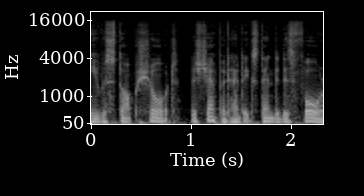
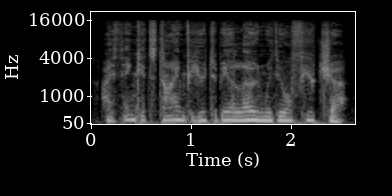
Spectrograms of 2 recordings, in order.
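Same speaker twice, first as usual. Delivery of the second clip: put-on higher, set-apart voice of a wise old woman; gentle oracle voice, pitched up; Solangi's voice; 7 semitones higher than usual. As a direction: speak as the calm old guide Solangi. Solangi speaks, voiced figure.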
